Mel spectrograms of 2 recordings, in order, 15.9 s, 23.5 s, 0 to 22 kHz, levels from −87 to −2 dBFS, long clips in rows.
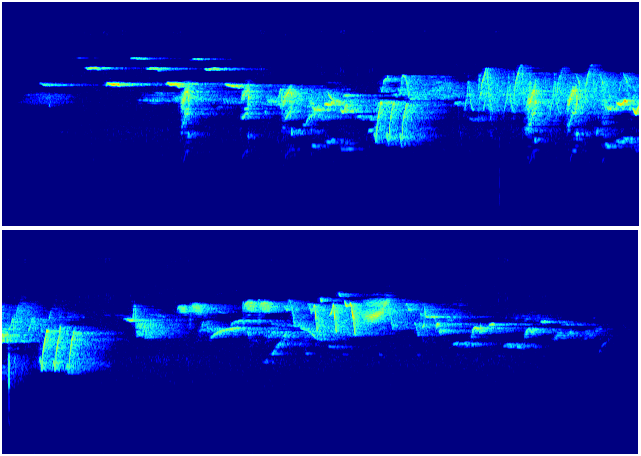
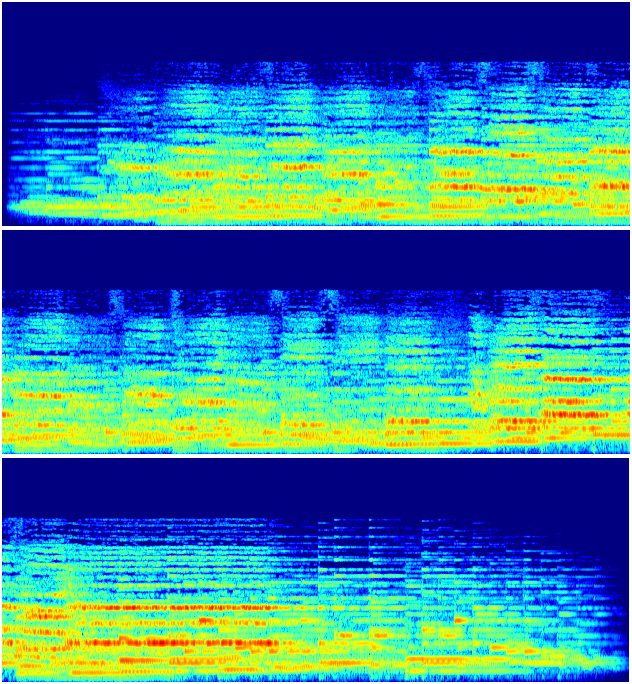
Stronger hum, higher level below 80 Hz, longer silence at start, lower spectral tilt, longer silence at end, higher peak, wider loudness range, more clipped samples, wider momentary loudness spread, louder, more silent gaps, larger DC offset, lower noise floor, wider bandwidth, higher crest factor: neither; second, under -90 dBFS vs -60 dBFS; first, 0.45 s vs 0.25 s; second, 10.5 dB/octave vs -6.5 dB/octave; first, 0.6 s vs 0.35 s; second, -16 dBFS vs -2 dBFS; second, 6 LU vs 10 LU; neither; first, 18 LU vs 15 LU; second, -35 LUFS vs -20 LUFS; neither; neither; first, -74 dBFS vs -44 dBFS; first, 13 kHz vs 7.6 kHz; about the same, 22 dB vs 18 dB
